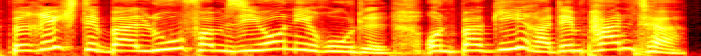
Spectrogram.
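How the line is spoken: Called out. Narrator (German): rief Mowgli ihm zu

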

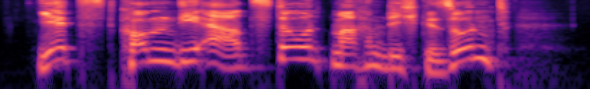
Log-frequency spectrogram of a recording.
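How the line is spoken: Called out. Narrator (German): rief Oskar

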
